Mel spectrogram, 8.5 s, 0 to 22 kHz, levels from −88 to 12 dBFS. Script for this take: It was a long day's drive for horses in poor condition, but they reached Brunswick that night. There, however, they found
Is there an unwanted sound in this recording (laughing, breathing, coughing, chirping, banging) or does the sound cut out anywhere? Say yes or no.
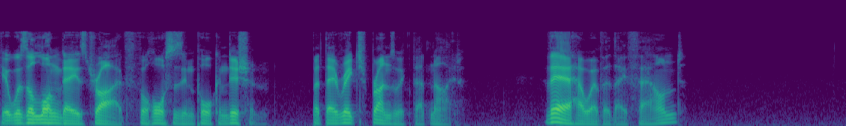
no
